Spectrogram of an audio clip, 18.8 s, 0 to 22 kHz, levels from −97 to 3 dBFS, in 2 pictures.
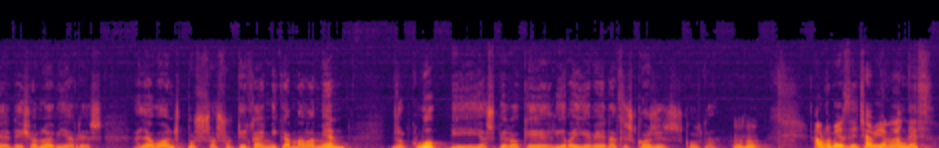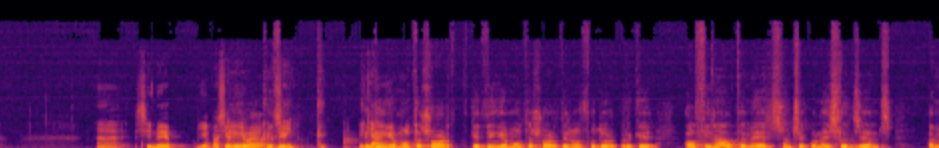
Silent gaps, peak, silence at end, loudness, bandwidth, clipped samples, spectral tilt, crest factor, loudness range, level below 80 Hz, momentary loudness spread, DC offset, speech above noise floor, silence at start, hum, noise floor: none; -4 dBFS; 0 s; -25 LUFS; 19 kHz; under 0.1%; -7 dB/octave; 20 dB; 5 LU; -54 dBFS; 14 LU; under 0.1%; 34 dB; 0 s; none; -59 dBFS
